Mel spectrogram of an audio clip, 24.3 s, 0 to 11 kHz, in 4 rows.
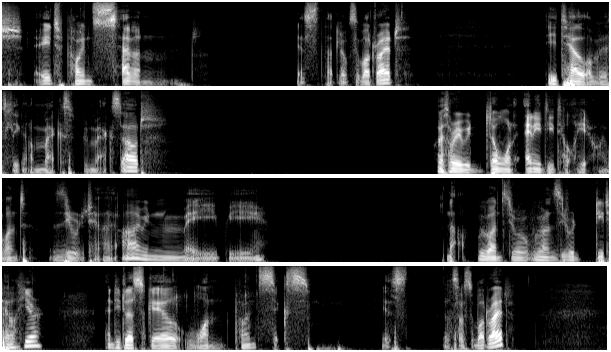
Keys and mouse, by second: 2.0 click, 2.1-2.4 middle drag, 2.6-3.0 ctrl+middle drag, 3.2-3.6 middle drag, 3.7 shift+middle click, 4.4 middle click, 6.2 click, 7.2 middle click, 8.2 middle click, 10.5 middle click, 11.5 click, 12.3 middle click, 13.0-16.5 drag, 16.7 middle click, 17.2 middle drag, 17.5 middle click, 17.8 middle click, 18.6 ctrl+middle click, 19.2-20.6 drag, 21.7 middle click, 22.2 ctrl+middle click, 22.9 middle click, 23.8 middle click.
